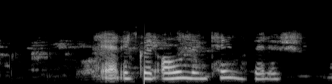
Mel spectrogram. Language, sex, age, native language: Icelandic, female, 10, Icelandic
